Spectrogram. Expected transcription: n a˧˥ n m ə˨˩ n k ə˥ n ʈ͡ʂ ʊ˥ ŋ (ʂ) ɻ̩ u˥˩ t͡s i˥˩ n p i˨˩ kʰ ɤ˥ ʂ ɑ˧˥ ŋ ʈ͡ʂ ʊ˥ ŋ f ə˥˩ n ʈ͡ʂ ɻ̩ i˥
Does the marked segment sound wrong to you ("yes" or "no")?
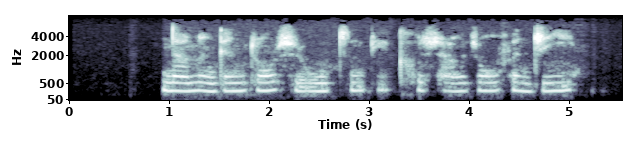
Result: no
